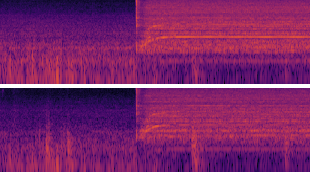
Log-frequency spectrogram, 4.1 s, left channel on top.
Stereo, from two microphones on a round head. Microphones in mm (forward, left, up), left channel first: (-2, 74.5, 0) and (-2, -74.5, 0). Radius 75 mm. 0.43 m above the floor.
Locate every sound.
1.8 s a hair dryer: 20° left (ahead or behind), 1.0 m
